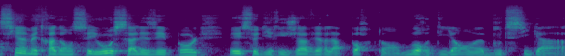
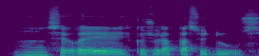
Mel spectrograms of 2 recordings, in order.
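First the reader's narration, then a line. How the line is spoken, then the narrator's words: Slightly bitter murmur. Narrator (French): murmura Échalot, avec une petite pointe d'amertume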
